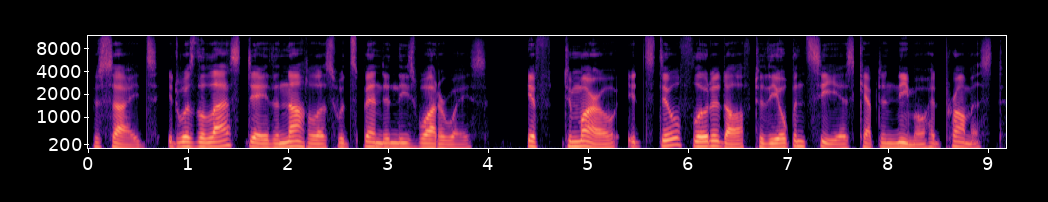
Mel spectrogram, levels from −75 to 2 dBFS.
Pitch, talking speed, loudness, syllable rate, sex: 125 Hz, 185 wpm, -18 LUFS, 5.2 syllables/s, male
